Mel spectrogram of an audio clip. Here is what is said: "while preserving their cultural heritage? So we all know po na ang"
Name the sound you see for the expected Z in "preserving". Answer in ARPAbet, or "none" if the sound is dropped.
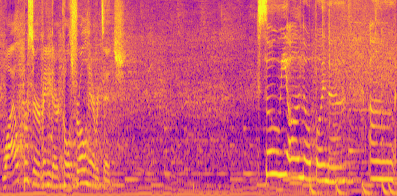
Z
